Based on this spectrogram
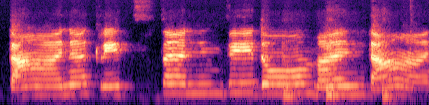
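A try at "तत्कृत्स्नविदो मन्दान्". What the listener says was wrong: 1 minute. Not sun.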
